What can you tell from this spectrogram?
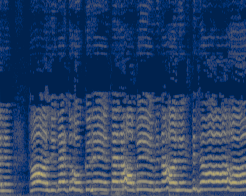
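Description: A young girl singing a Kurdish song unaccompanied, holding long notes with wavering ornaments, with a short break for breath about half a second in.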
